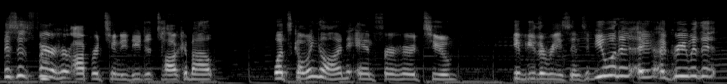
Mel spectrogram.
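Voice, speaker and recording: Woman interviewer, kinda high voice, lots of ums, soft music under. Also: expressive, fairly quick. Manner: casual, many fillers. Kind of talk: online interview.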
